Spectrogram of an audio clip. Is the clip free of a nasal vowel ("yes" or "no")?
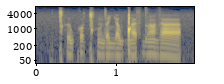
no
